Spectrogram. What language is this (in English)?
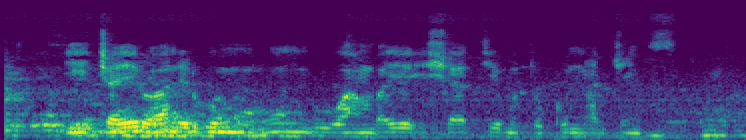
Kinyarwanda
